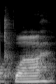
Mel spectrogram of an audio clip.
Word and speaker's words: Troyes: you're that's how it's if you don't know how to spell tua it's spelled troy's but it's called tua and also tourne and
